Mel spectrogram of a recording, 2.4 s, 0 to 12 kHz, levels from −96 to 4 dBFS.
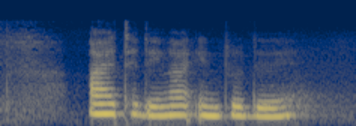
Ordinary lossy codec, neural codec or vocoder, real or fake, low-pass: none; codec, 16 kHz, 0.4 kbps, LongCat-Audio-Codec; fake; 7.2 kHz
